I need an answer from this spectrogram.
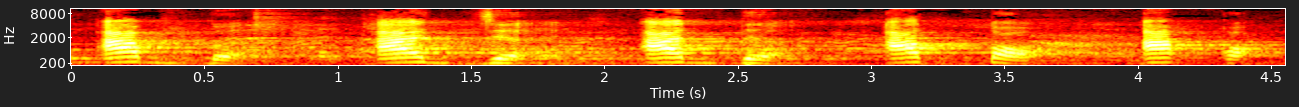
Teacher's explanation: Jadi qalqalah ini bacaannya kalau kata dipantulkan, memantul ya Bu ya.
